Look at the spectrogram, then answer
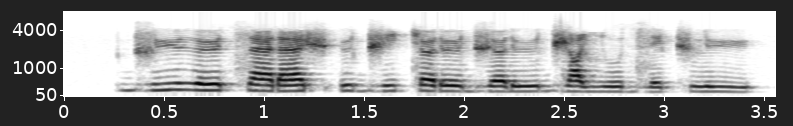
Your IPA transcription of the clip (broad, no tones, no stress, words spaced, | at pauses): d͡ʒy ðø t͡sæɾæʃʔʉ d͡ʒicœɾød͡ʒœ ɾʉ d͡ʒɑʎud͡zet͡ʃ ly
